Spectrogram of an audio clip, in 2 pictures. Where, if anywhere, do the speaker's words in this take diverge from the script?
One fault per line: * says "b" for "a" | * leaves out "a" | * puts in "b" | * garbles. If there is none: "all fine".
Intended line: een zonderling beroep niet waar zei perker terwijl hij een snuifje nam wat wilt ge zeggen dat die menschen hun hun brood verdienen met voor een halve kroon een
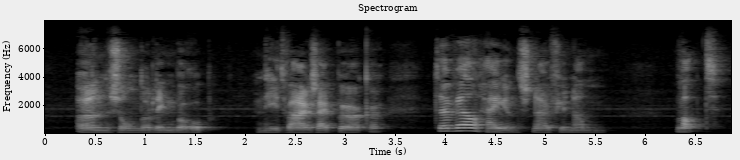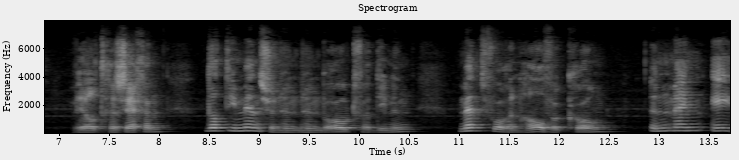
all fine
